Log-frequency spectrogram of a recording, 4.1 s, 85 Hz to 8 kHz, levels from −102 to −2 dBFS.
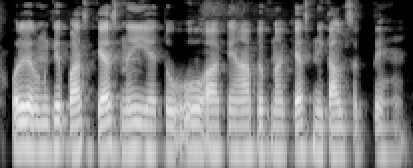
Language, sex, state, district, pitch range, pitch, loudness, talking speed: Hindi, male, Bihar, Supaul, 135-145 Hz, 135 Hz, -19 LUFS, 245 wpm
